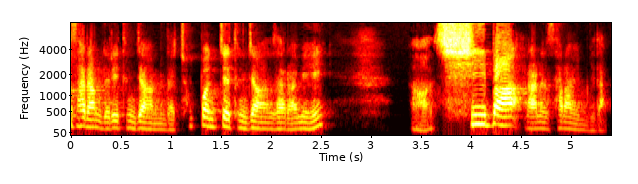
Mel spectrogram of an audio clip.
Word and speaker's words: 시바: 상대 하지 못했던 사람들이 등장합니다 첫번째 등장한 사람이 시 바라는 사람입니다 발음 주의 하셔야 됩니다 아 이씨 발을 어떻게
